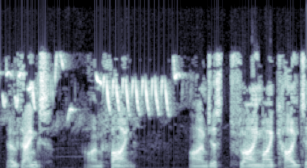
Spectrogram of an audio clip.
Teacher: It sounds very serious. A lot of falling intonations. So he doesn't sound friendly.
